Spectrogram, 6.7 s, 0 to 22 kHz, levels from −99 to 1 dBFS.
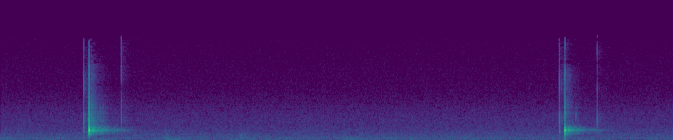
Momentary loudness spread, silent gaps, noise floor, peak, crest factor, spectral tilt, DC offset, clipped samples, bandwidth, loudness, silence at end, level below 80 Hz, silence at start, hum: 27 LU; none; -71 dBFS; -12 dBFS; 38 dB; 0 dB/octave; under 0.1%; under 0.1%; 15.5 kHz; -40 LUFS; 0.9 s; -78 dBFS; 0.9 s; none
